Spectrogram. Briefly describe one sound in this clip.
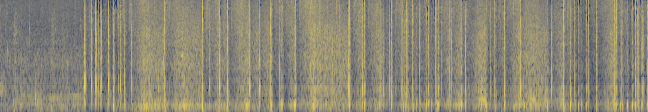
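Fireworks burst in rapid crackling bangs.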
